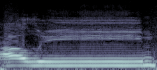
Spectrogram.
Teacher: ولہم عین, عین کی ادائیگی پتلے حروف میں سے ہے. عذاب عظیم, اس عین کے بعد پتلی کر کے ساتھ ہی ضا جو ہے وہ موٹا ہے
